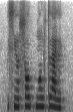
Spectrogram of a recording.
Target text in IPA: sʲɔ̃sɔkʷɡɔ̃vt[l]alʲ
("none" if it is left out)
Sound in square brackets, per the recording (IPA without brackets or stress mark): l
